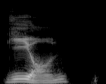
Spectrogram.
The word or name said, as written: Gion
